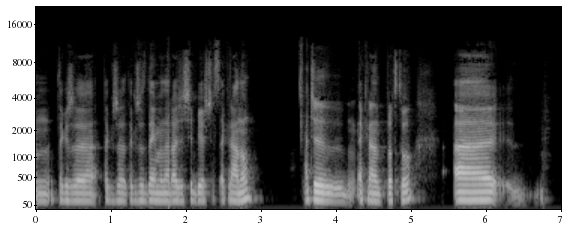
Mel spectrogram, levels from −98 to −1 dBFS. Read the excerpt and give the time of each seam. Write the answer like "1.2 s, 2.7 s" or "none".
none

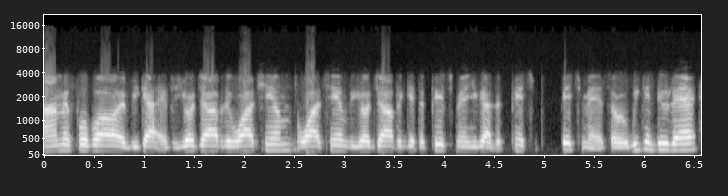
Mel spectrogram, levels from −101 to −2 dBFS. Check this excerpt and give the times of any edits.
none

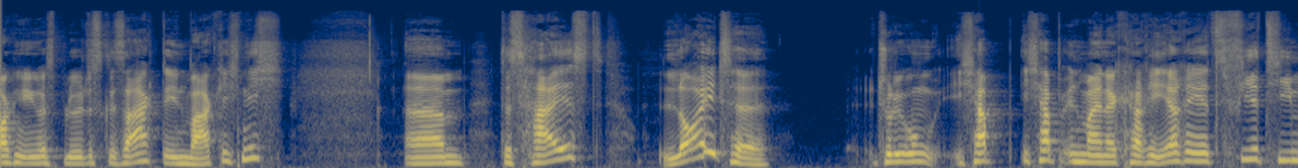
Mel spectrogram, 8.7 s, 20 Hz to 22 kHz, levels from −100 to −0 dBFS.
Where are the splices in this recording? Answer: 4.3 s, 5.6 s

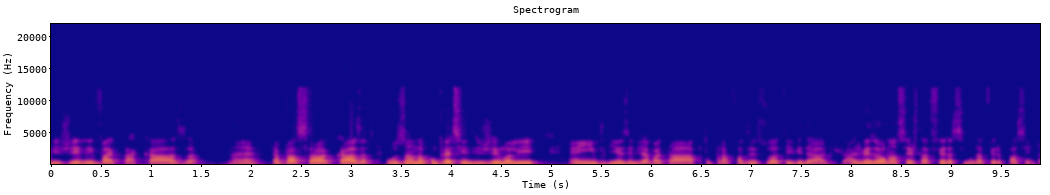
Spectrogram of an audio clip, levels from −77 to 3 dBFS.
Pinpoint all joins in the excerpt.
3.3 s, 5.5 s, 8.3 s

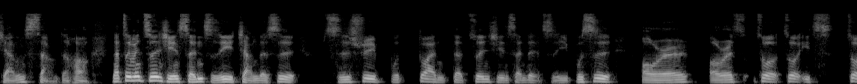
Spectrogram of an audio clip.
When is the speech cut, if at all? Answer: none

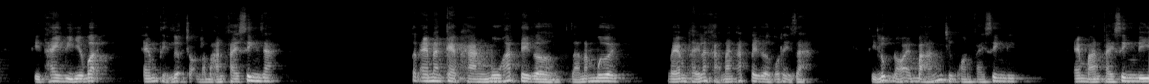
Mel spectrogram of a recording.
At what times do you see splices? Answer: none

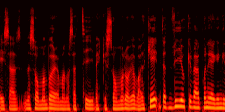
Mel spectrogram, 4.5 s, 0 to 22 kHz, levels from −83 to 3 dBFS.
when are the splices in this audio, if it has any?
3.2 s

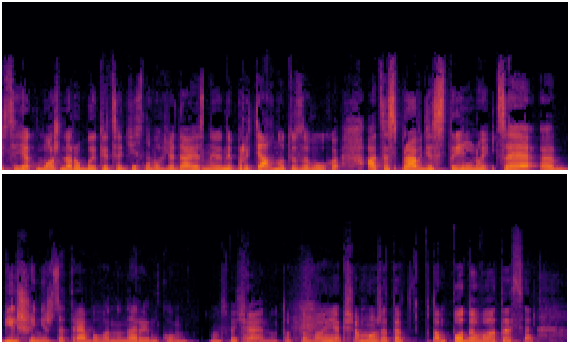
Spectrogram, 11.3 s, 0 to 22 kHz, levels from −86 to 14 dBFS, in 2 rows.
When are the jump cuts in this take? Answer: 2.0 s, 4.9 s, 7.6 s

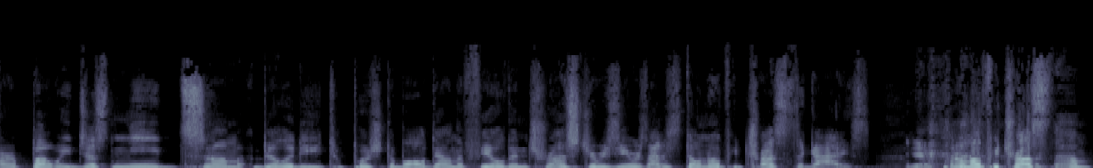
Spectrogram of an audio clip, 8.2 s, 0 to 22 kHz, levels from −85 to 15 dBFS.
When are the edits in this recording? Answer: none

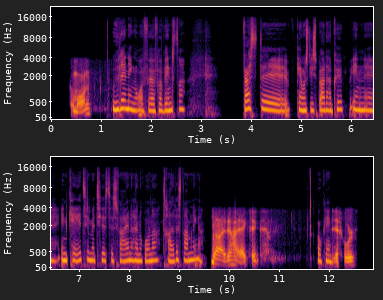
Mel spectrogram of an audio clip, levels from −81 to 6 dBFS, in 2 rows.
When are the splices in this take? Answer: 2.1 s, 4.8 s, 5.6 s, 9.5 s

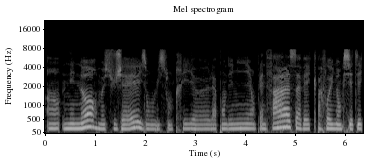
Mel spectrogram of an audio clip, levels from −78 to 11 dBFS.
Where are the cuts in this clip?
5.4 s

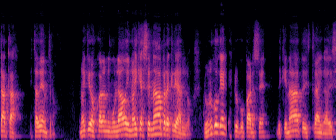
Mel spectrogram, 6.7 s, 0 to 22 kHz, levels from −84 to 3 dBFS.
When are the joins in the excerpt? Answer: 4.5 s

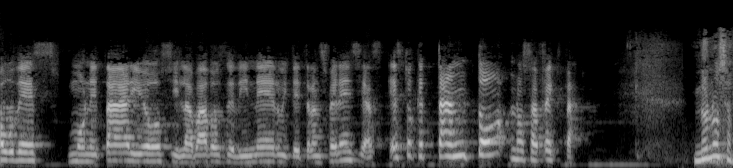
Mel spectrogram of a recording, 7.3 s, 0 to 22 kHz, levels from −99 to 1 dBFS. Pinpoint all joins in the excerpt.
none

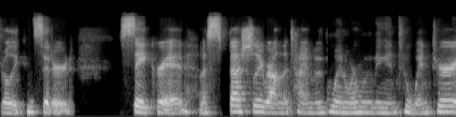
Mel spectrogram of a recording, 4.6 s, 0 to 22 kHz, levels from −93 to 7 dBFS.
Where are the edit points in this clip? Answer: 2.0 s, 3.3 s

